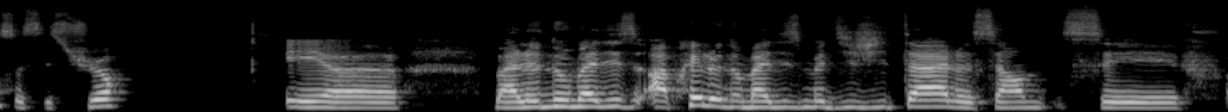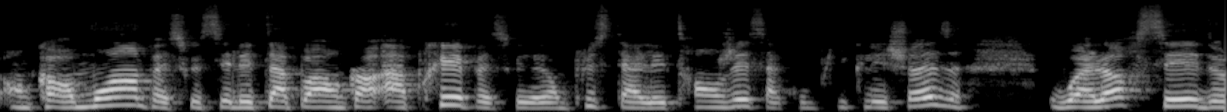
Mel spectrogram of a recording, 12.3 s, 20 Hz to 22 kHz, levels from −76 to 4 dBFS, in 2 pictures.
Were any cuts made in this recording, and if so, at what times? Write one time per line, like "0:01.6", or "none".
none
